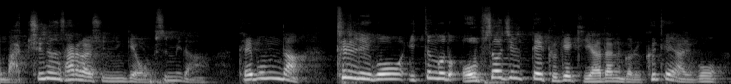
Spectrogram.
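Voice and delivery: ordinary talk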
